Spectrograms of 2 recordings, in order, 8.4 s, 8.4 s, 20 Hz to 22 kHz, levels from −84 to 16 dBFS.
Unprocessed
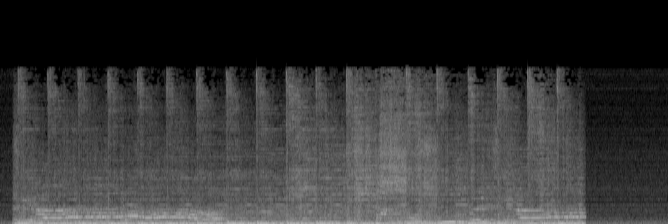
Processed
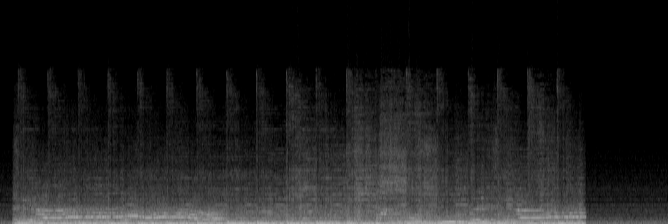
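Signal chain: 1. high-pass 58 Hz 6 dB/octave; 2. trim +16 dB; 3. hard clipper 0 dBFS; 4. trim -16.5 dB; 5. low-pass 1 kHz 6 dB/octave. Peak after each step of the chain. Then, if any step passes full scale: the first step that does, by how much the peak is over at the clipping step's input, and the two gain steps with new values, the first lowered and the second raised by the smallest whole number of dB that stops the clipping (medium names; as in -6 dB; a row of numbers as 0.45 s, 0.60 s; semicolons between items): -10.0 dBFS, +6.0 dBFS, 0.0 dBFS, -16.5 dBFS, -16.5 dBFS; step 2, 6.0 dB; step 2 +10 dB, step 4 -10.5 dB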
